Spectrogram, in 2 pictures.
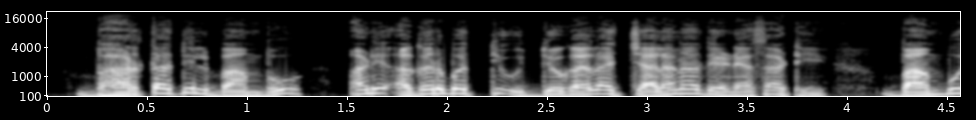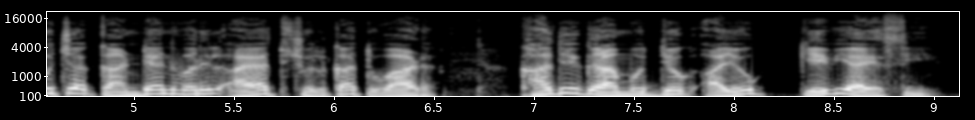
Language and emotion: Marathi, neutral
